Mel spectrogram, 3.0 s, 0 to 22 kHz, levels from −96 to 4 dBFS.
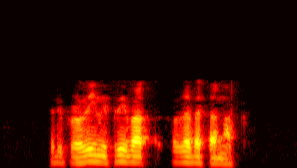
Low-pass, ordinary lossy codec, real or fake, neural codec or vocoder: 3.6 kHz; MP3, 32 kbps; real; none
